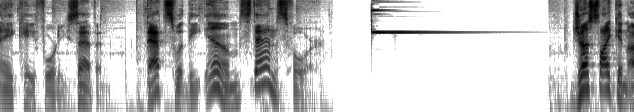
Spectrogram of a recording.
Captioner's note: ding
